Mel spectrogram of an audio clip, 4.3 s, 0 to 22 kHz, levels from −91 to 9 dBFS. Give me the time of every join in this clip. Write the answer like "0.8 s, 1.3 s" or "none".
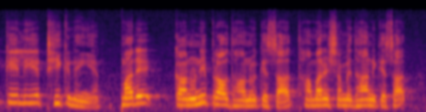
1.2 s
